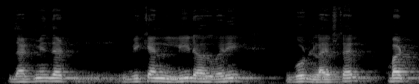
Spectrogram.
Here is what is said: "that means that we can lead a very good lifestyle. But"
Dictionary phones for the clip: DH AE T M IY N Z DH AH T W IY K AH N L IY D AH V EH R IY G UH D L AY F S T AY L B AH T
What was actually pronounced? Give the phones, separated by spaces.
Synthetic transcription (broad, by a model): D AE T M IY N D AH T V IY K AH N L IY D AH V EH R IY G UH D L AY F S T AY L B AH T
